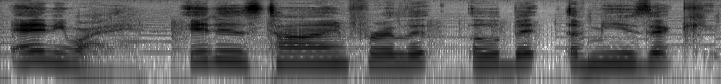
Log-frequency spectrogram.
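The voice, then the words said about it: Weird put-on accent. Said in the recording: “I said that in a weird accent”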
